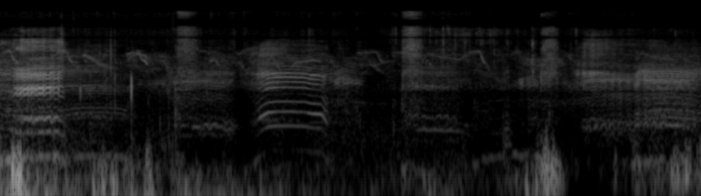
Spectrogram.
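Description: Flock of sheep bleating, several calls overlapping, with one clear, drawn-out bleat about three seconds in. A brief loud low rumble comes at the very start.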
